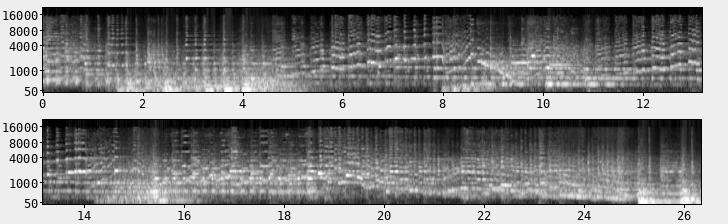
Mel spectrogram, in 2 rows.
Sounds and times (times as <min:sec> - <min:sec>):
Music: 0:00.0 - 0:26.3.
